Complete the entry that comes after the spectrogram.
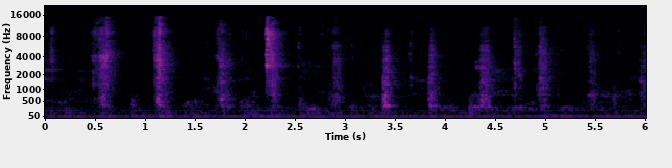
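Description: A person chewing a mouthful of cucumber salad, with soft crunches about twice a second.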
